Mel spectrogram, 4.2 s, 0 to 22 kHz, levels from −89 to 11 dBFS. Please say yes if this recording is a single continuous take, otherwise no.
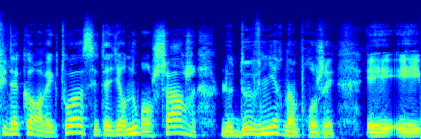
no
